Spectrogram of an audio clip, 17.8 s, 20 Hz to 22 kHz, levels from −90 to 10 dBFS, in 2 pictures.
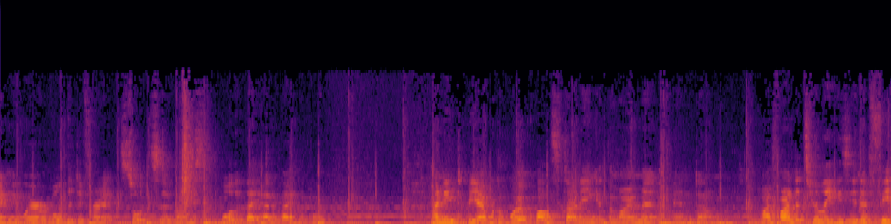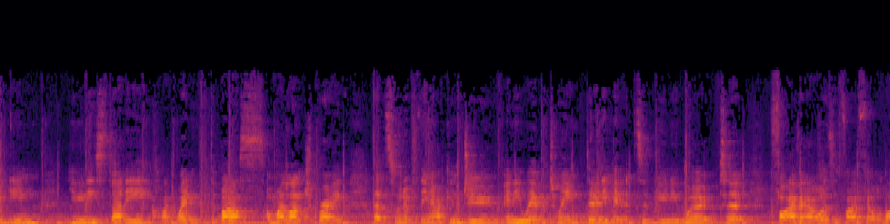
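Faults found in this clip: No findings for this call and media quality review.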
